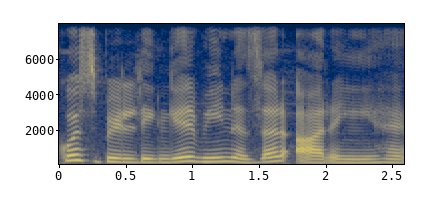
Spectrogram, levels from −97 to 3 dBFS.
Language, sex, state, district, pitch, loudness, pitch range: Hindi, female, Chhattisgarh, Raipur, 210 Hz, -17 LUFS, 185-230 Hz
